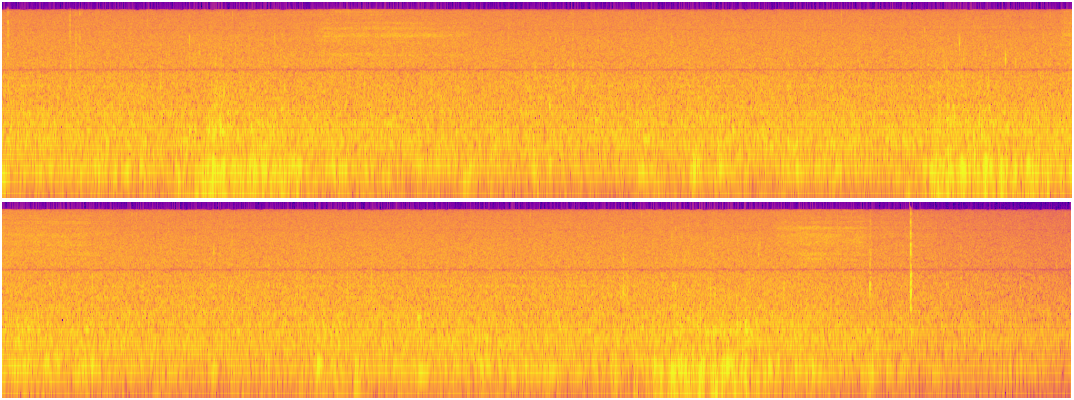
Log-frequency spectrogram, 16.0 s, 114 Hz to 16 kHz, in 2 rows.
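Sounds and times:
underwater hiss: 0:01.4 - 0:04.2, 0:06.8 - 0:09.8, 0:12.6 - 0:15.1.

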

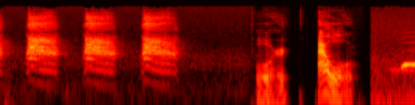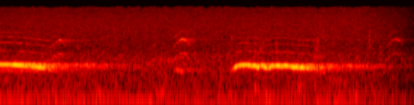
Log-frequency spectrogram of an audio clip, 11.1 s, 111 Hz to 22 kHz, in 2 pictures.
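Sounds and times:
owl hooting: 0:05.2 - 0:11.0.

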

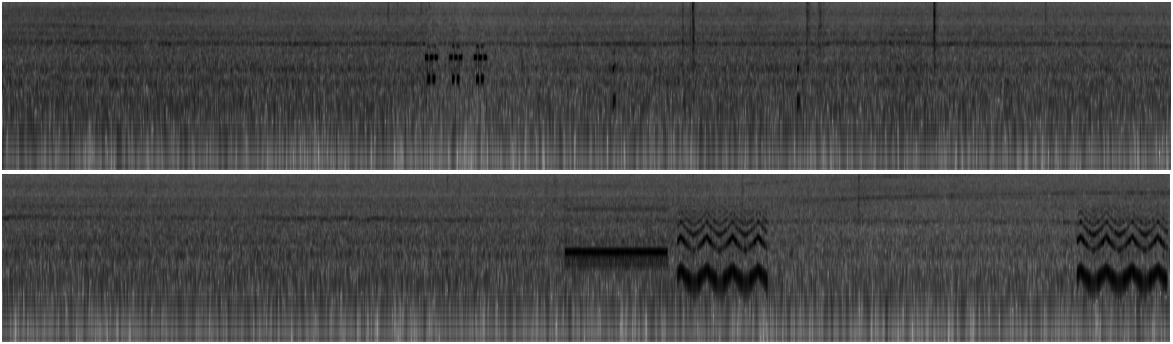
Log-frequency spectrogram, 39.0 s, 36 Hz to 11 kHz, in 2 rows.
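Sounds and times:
aircraft engine drone: 0:00.0 - 0:38.9
short electronic beeps: 0:07.0 - 0:08.1, 0:28.9 - 0:32.3, 0:37.4 - 0:38.9
warbling cockpit alert tone: 0:07.0 - 0:08.1, 0:28.8 - 0:32.3, 0:37.4 - 0:38.9
steady chord-like tone: 0:28.8 - 0:32.3.

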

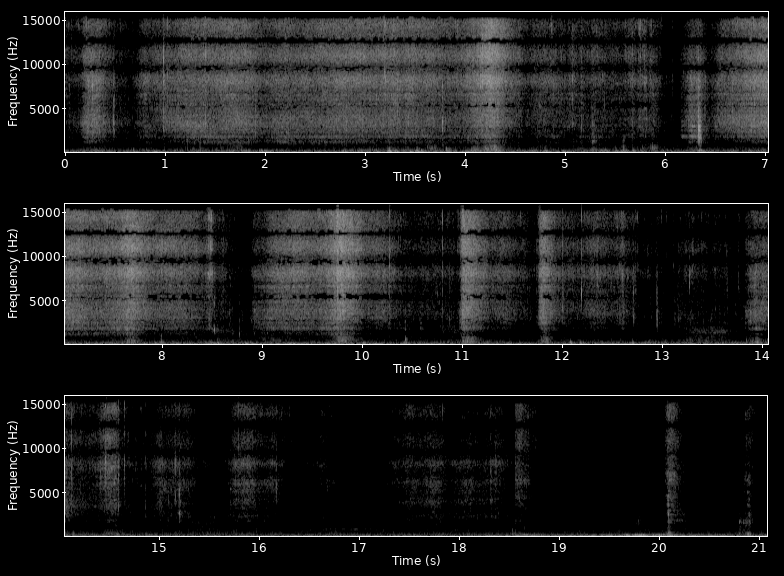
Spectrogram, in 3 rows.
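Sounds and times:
faint fire crackles: 0:00.0 - 0:16.3
embers hissing softly: 0:00.0 - 0:18.9.

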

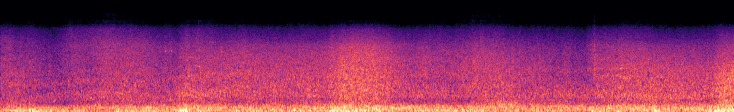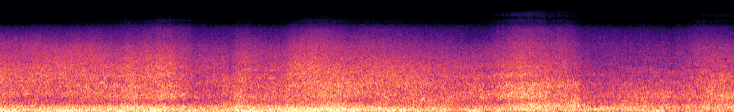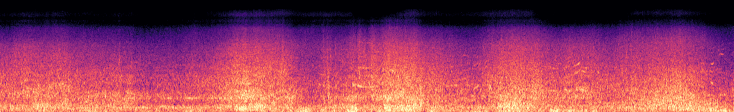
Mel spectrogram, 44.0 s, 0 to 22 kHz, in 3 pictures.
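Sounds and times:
ocean waves breaking on sand: 0:00.0 - 0:44.0
wind buffeting microphone: 0:00.0 - 0:44.0.

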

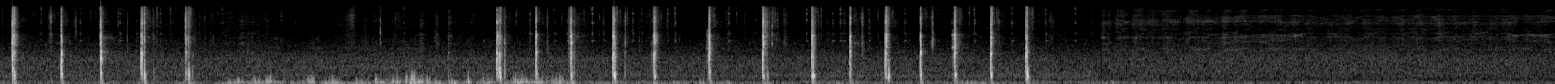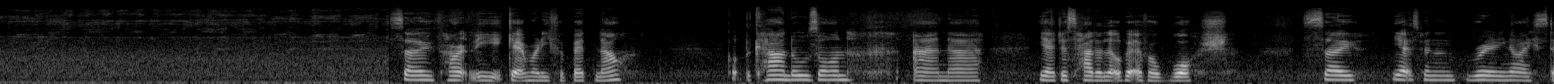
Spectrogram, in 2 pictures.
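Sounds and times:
hatchet chopping wood: 0:00.0 - 0:02.1, 0:04.9 - 0:10.6
sharpening stone rubbing on blade: 0:09.6 - 0:19.4.

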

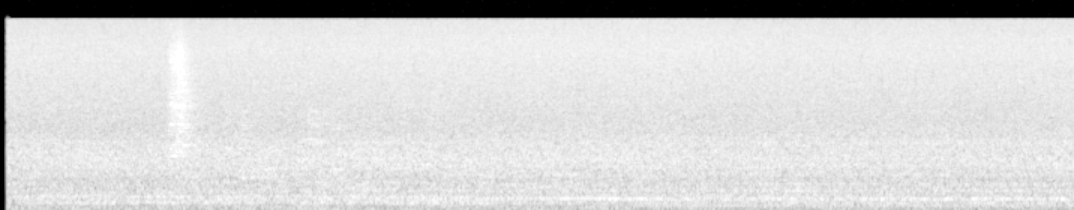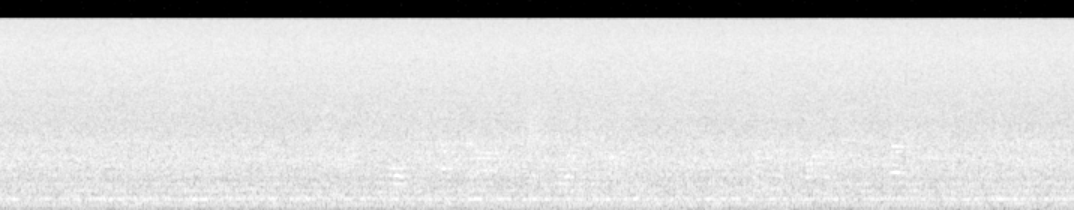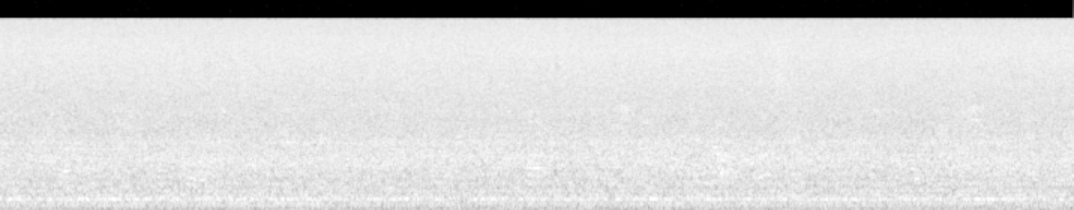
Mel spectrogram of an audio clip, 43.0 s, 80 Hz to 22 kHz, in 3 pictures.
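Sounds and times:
steady rush of air: 0:00.1 - 0:42.9
powder spray gun hissing: 0:02.1 - 0:03.8.

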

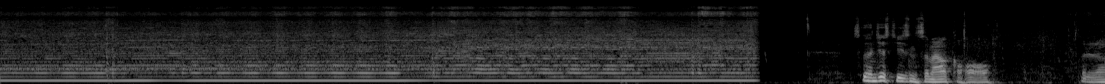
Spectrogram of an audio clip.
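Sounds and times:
electric sander motor hum: 0:00.0 - 0:07.6.

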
